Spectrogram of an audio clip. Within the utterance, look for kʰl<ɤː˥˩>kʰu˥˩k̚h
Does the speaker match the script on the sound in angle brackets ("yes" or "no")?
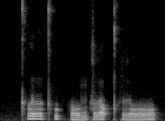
yes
